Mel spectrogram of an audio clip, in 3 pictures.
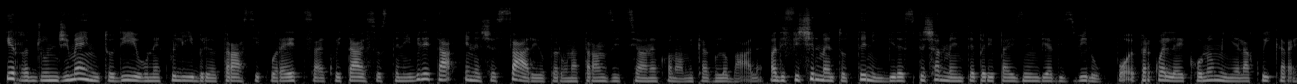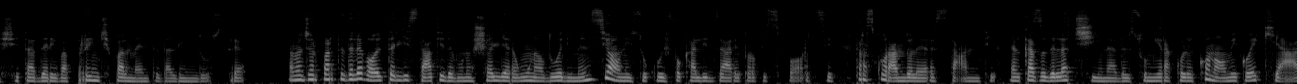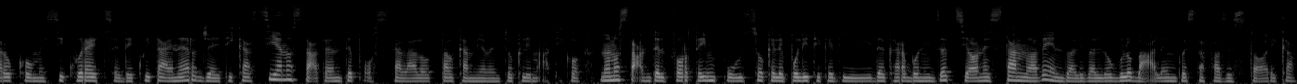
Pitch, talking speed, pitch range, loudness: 165 Hz, 155 wpm, 155-180 Hz, -39 LUFS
